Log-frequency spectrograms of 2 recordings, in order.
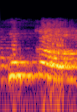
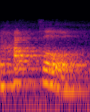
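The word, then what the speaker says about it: Hückel: Berdasarkan aturan Huckel itu, ingat ya Huckel bukan Haeckel. Meski saya nggak tahu bacanya itu U yang ada titik 2 di atas itu pi itu. Ui. Ui, Huckel. Ui. Huckel. Huckel. Oh, Huckel. Ini kata sepupu saya dari Jerman.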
